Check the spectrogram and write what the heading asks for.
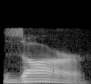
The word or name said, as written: czar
